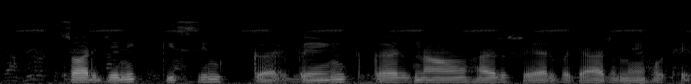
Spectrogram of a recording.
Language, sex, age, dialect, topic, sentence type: Chhattisgarhi, male, 25-30, Northern/Bhandar, banking, statement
